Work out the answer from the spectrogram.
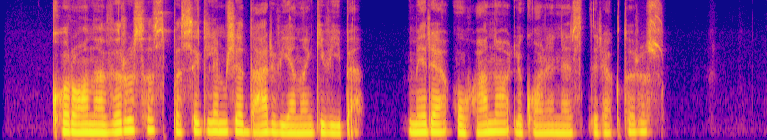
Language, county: Lithuanian, Vilnius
